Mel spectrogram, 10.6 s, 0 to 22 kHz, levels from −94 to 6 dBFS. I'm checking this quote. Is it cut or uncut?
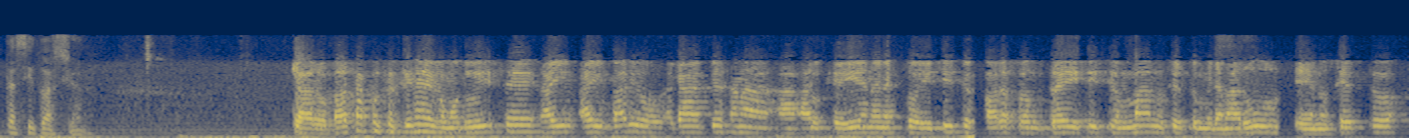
cut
